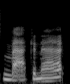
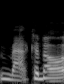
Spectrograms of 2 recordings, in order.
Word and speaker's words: Mackinac: of this island like I thought it was MAAC uhuh because of how it's spelled and then when they kept calling it Mao I'm like there is an AC at the end of this how do we get an A sound right I'll come into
